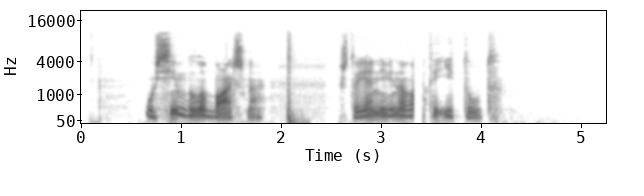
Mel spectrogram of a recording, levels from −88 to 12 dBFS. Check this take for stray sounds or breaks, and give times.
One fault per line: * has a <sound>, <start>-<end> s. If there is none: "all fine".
* has a thud, 2.1-2.3 s
* has a dropout, 3.3-3.4 s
